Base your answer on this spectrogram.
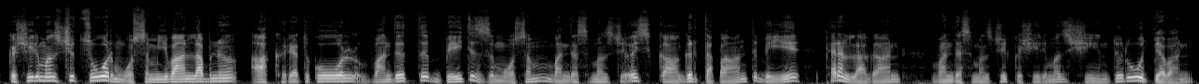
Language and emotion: Kashmiri, neutral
